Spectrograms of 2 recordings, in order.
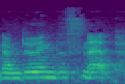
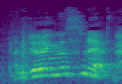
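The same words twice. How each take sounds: First: Said in the usual way. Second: Higher, louder repeat; raised, excited resolve; emphatic declaration. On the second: Real, not acted. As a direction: announce it boldly with a pitch jump. Repeats decision with mock drama.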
